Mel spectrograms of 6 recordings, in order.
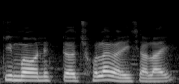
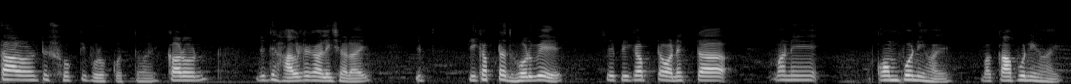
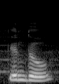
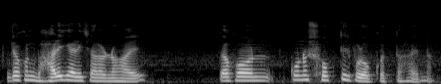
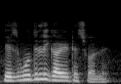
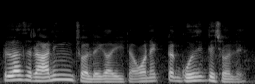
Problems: constant background noise, continuous background conversations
